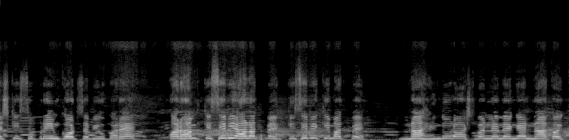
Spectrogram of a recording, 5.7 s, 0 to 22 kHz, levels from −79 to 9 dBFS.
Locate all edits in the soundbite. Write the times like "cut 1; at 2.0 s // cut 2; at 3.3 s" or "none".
none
